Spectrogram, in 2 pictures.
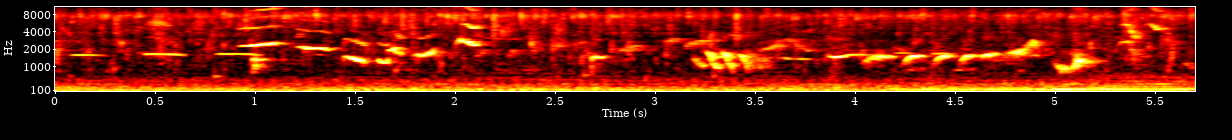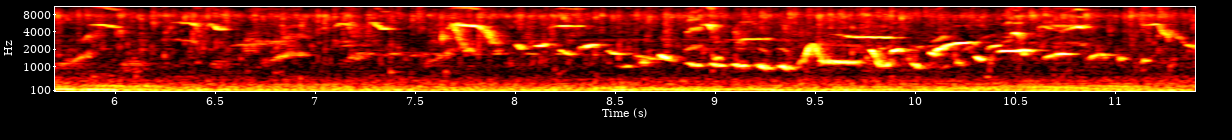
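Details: White-rumped shama mating song meant to bring on breeding: a long varied outpouring of whistles, trills and sharp high chirps, with quick note runs and a low hum behind.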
